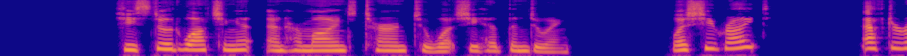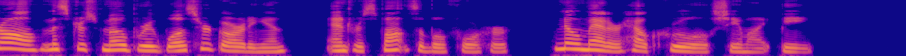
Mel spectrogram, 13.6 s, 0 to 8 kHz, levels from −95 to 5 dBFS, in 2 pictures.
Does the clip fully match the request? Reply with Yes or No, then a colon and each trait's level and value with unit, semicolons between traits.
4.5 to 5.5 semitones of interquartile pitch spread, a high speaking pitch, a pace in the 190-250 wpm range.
No: average, 5.0 semitones; high, 210 Hz; average, 155 wpm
